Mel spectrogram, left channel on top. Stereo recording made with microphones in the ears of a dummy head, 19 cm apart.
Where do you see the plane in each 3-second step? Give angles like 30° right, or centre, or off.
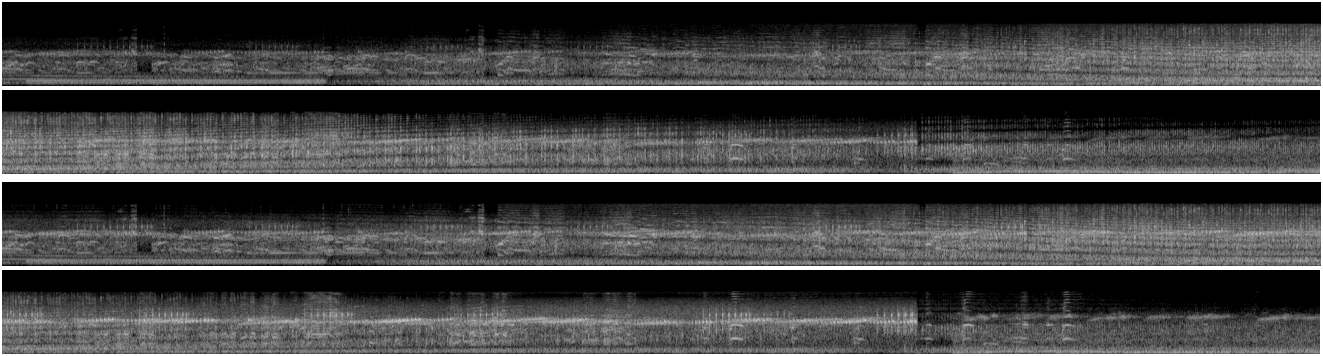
80° right, 70° right, 70° right, 40° right, 10° left, 50° left, 70° left, 70° left, 80° left.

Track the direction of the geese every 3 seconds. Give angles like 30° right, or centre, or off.
70° right, 60° right, 40° right, centre, 10° left, 20° right, 50° right, 70° right, 70° right.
